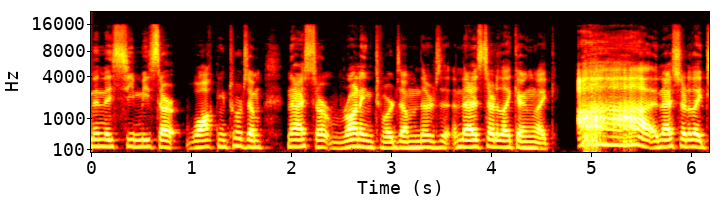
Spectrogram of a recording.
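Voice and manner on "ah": loud, high retold scream; mock charging yell; imitated scream.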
